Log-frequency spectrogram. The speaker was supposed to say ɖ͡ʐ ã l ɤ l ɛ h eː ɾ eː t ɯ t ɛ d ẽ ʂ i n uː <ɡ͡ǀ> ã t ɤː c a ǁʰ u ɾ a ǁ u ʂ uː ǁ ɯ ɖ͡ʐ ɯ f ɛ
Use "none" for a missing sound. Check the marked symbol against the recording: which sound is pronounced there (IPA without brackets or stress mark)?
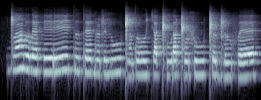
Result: ɡ͡ǁ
